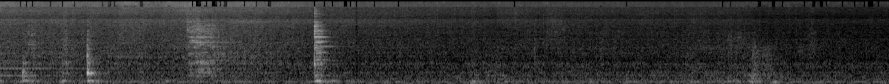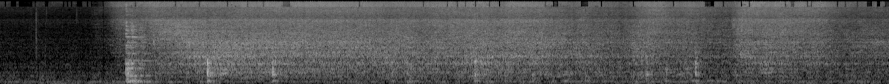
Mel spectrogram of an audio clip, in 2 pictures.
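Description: Curry duck mixture with green seasoning and garlic hits a hot pot and sizzles loudly and steadily from about ten seconds, after quieter clinks and soft stirring.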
